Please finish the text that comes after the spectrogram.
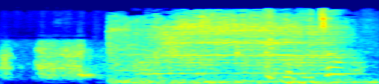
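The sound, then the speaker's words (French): A car horn honks in one loud, sustained blast lasting about two seconds, its steady tone buried in a harsh, raspy, noisy texture, with no voices present. “en tout cas, je vois que t'as un joli klaxon”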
